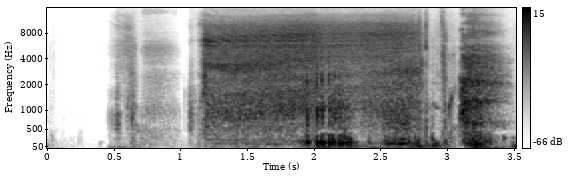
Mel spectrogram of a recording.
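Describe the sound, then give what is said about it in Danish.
A long blue balloon is blown up by mouth instead of with a pump: a quick intake of breath, then a loud, steady, rushing blow lasting about two seconds, followed by another sharp breath. “Øhm, han bruger nemlig munden.”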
